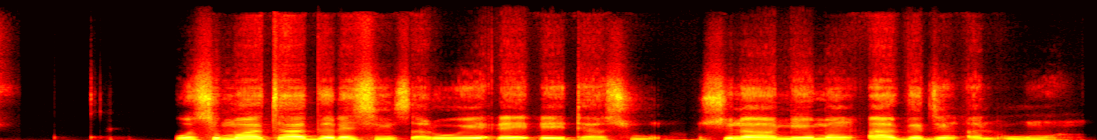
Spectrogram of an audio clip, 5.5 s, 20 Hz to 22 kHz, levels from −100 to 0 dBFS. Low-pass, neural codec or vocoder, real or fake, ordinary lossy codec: none; autoencoder, 48 kHz, 32 numbers a frame, DAC-VAE, trained on Japanese speech; fake; none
